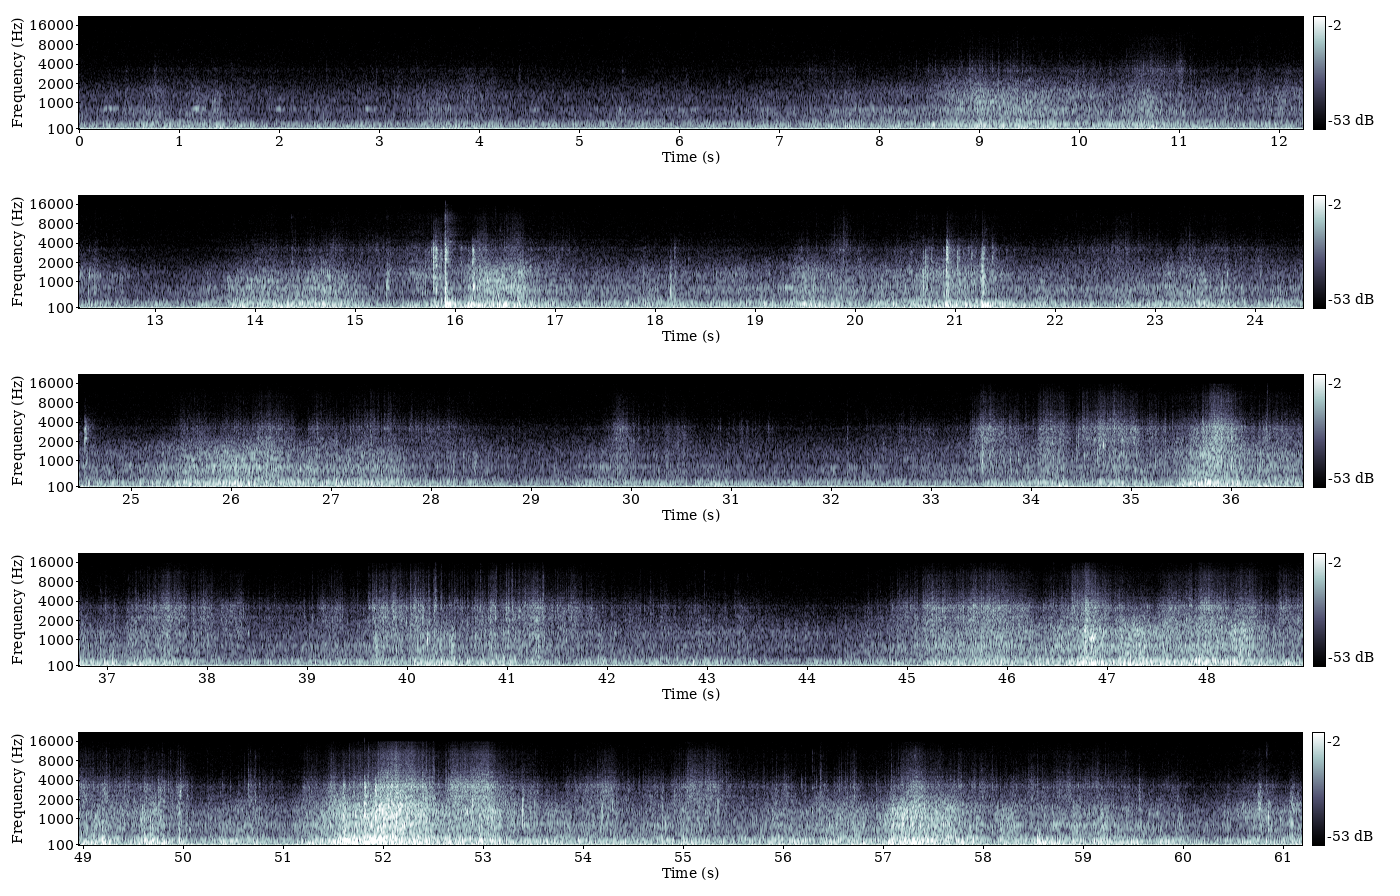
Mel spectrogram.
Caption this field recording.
Lorenzo Hurricane beating the window where i was sleeping at a frightening night.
